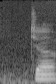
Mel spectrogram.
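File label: "cha", consonants of the ĐevaNāgarī script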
